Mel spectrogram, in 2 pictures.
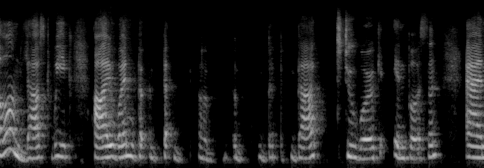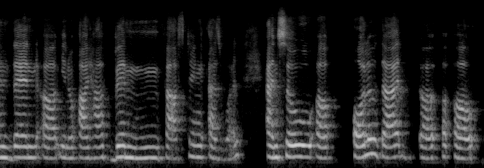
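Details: Adult woman who stutters; she says fasting and poor sleep take a toll on her speech; stuttering.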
